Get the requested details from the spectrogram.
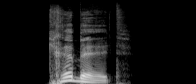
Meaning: inflection of kribbeln: 1. second-person plural present 2. third-person singular present 3. plural imperative
- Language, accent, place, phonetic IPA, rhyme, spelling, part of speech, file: German, Germany, Berlin, [ˈkʁɪbl̩t], -ɪbl̩t, kribbelt, verb, De-kribbelt.ogg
